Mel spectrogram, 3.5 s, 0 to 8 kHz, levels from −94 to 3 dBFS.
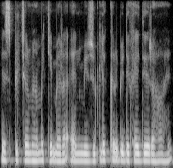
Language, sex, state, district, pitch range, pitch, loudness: Hindi, male, Arunachal Pradesh, Longding, 135-140 Hz, 135 Hz, -14 LUFS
